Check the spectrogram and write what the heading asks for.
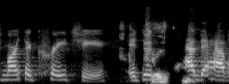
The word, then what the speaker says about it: Martha Krejci: Um, guest tonight is Martha Cra. And I think I messed it up, so I'll let her fix pronounce me again.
